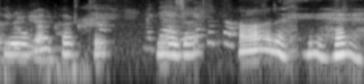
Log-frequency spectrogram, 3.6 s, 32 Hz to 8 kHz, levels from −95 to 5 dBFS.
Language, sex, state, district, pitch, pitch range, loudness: Hindi, female, Chandigarh, Chandigarh, 235 Hz, 225-300 Hz, -19 LUFS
